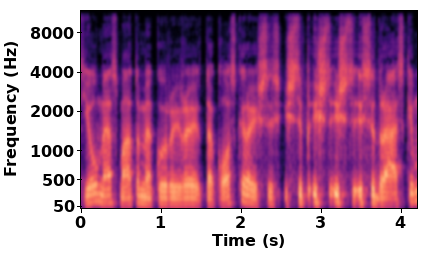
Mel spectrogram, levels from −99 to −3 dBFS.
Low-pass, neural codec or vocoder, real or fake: 10.8 kHz; none; real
